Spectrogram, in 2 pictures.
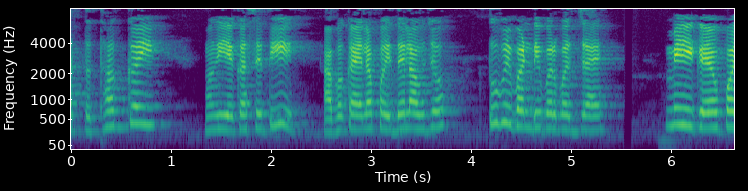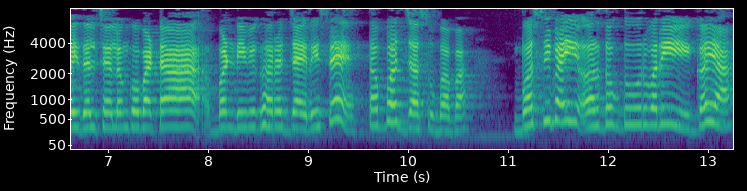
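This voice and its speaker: A woman's voice: extremely high pitch, bright, forceful tone, full character voice. A woman voicing a talkative, plaintive village farm labourer in a cartoon comedy, speaking with a rural Powari accent. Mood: chatty. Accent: Powari, eastern Maharashtra and Balaghat region.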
